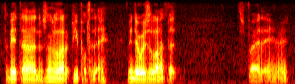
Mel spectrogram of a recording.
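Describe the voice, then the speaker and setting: A man's voice: fairly low pitch, expressive, fast talker, creaky, a little mellow, no echo, muffled recording. A man in his twenties hosting a trading livestream, joking and swearing in casual banter. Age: 20s. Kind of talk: casual stream chat.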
